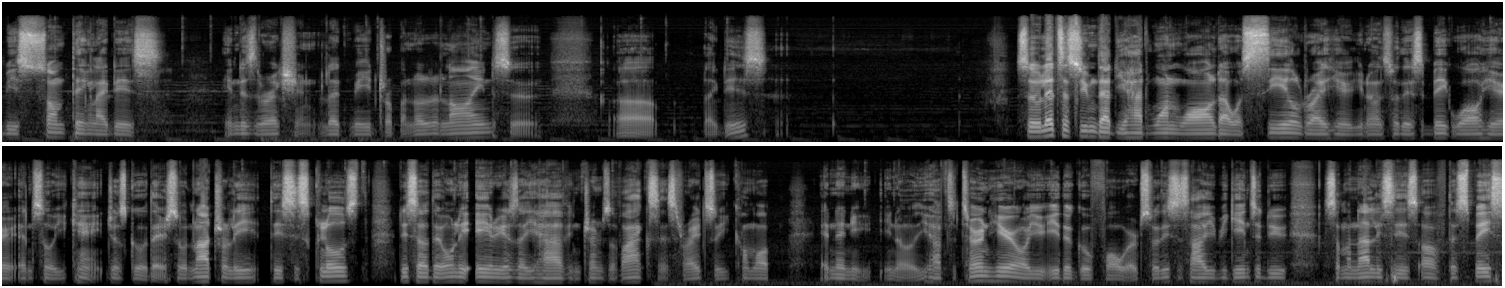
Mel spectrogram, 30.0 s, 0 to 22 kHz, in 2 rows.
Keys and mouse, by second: 0.0 click, 2.6 d, 3.4 d, 7.5-11.7 d, 11.8-15.4 drag, 15.3-21.5 d, 17.4-19.2 drag, 22.0 d, 22.1-27.1 d, 28.0-28.4 drag, 28.7-29.0 drag.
